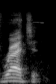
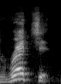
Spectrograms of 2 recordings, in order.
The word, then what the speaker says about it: wretched: Well, the problem with the problem with that was the word was being mispronounced. It was wretched. A ratchet is a tool, but nobody corrected it.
